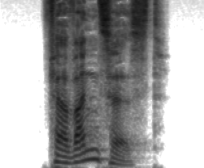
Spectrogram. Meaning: second-person singular subjunctive I of verwanzen
- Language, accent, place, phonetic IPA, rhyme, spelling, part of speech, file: German, Germany, Berlin, [fɛɐ̯ˈvant͡səst], -ant͡səst, verwanzest, verb, De-verwanzest.ogg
